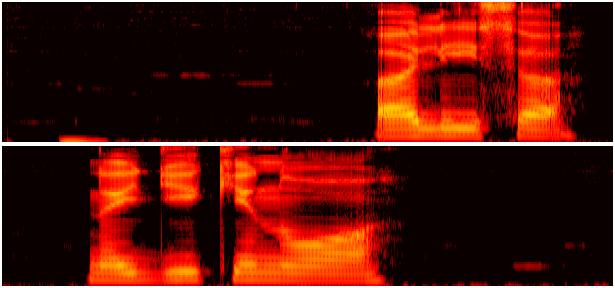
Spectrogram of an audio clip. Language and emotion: Russian, sad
